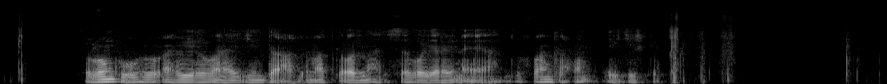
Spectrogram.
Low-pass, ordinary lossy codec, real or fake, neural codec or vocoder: 19.8 kHz; none; fake; vocoder, 44.1 kHz, 128 mel bands, Pupu-Vocoder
